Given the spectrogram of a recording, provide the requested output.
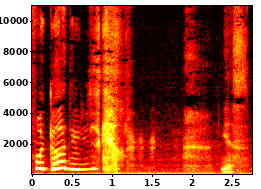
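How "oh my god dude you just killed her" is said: higher, louder amazed "oh my god"; much higher excited bystander; excited reaction. Retold or imitated. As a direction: hype up the roast.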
